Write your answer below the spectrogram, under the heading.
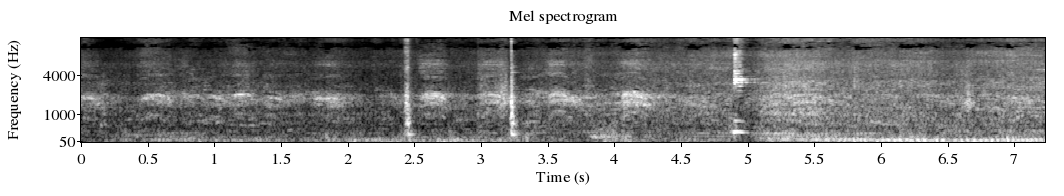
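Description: Market voices and two sharp knocks, then from about five seconds in a motorcycle engine running close by with a steady low hum.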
